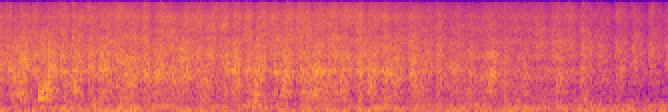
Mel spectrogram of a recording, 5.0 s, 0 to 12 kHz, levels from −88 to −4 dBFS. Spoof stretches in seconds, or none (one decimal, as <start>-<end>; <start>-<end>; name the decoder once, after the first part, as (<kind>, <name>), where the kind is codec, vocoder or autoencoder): 0.8-1.8 (codec, SNAC); 2.3-4.3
